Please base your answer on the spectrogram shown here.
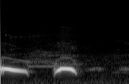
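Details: Spotted dove coo used to stimulate captive birds in training: a drawn-out low note that slides slightly downward, followed by one short arched hoot, with faint soft murmurs afterwards.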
